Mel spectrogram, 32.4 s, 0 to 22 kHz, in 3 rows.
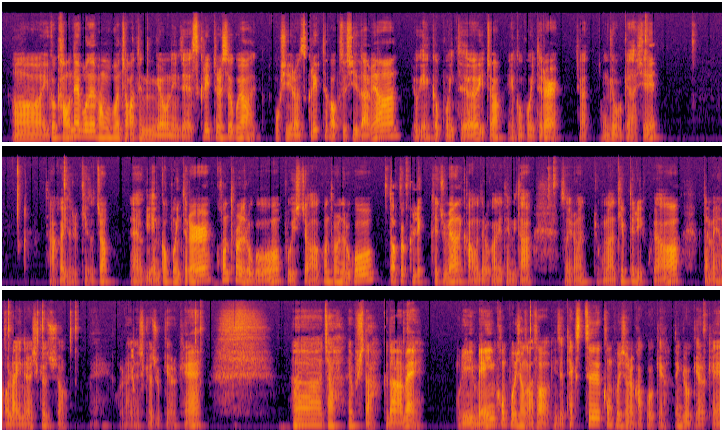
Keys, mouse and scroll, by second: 10.9 click, 16.6 ctrl+click, 16.8 ctrl+click, 19.1 click, 22.2 click, 23.6 v, 24.5 click, 27.6 click, 29.5 click, 30.7-32.2 drag.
